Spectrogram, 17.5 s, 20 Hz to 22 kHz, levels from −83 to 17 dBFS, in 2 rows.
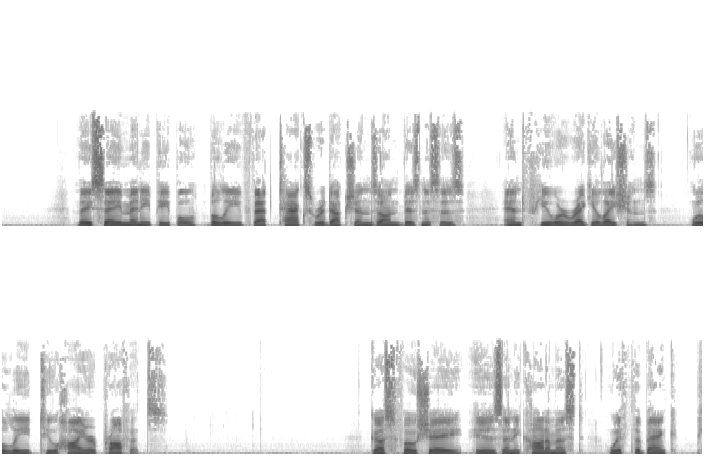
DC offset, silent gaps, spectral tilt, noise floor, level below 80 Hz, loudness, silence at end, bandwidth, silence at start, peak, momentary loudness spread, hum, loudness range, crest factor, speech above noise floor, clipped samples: under 0.1%; none; -5.5 dB/octave; -45 dBFS; -48 dBFS; -20 LUFS; 0 s; 11.5 kHz; 0.05 s; -2 dBFS; 11 LU; none; 5 LU; 20 dB; 26 dB; under 0.1%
